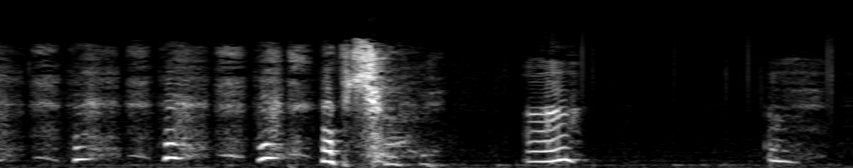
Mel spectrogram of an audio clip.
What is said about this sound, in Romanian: Îmi vine să strănut. Țineți-vă pentru Dumnezeu. O să speriați pe majestatea sa.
